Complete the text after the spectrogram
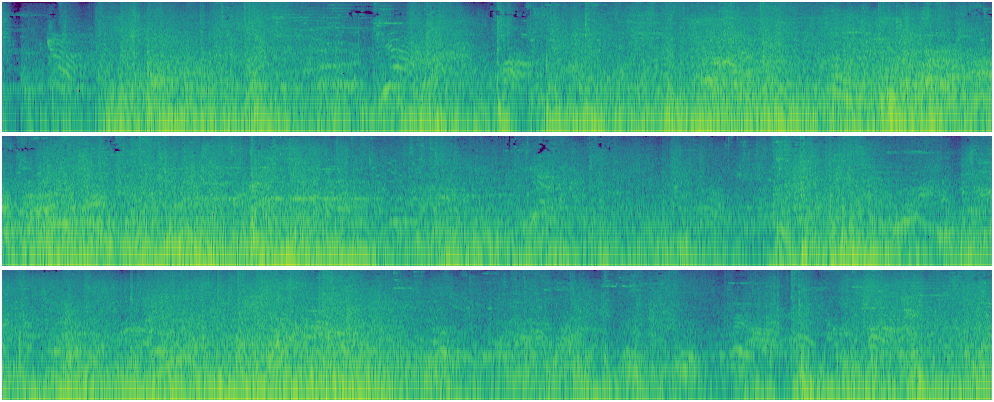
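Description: Spell blasts and weapon hits from a video game battle crackle and boom.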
